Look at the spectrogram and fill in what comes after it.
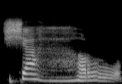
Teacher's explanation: Bukan syahru ya. Syah ada ha ya. Ha sukun. Nah, dialirkan ya. · Itu ada rohwa ya, ha. Ya, itu ada rohwa. Jadi dialirkan dulu suaranya. Syahru. Baru masuk ro sukun.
